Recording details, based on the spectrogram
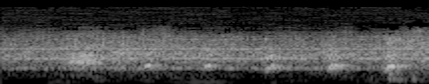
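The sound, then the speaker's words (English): A dog barks outside, a series of short, faint barks at a steady rhythm over a constant background hiss, with no one talking. “There's that dog again. Don't you hear it?”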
